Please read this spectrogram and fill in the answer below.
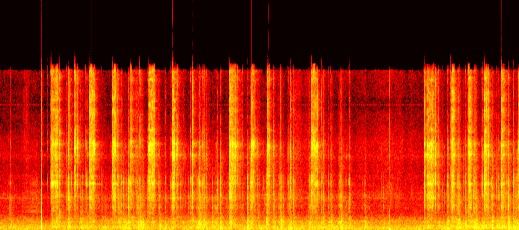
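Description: Hand socket ratchet clicking in fast runs as it turns and tightens refrigerator door hinge bolts. The clicking starts about a second in, eases off for a moment near seven seconds, and picks up again near the end.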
